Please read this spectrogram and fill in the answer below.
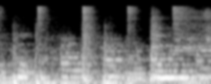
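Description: Live rock band playing loudly, electric guitar and bass guitar over a steady beat.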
